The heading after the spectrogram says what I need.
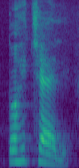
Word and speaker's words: Torricelli: equação de torricelli ou a gente escreve a gente lei como torricelli porém se escreve torre chepo porém se lê como tô richelle na verdade não é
